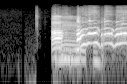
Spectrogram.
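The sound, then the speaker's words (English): A chicken clucks loudly, a short run of throaty, warbling calls lasting under a second after a brief faint sound, with no one talking. “I'm over the chickens.”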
